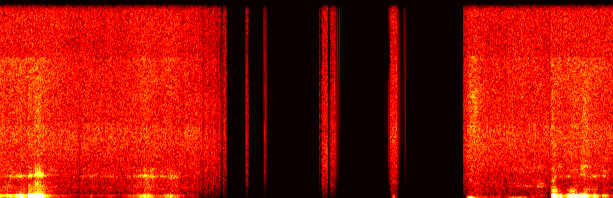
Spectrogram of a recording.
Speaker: If y'all wonder what that noise is, that's my dog snoring, believe this or not.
